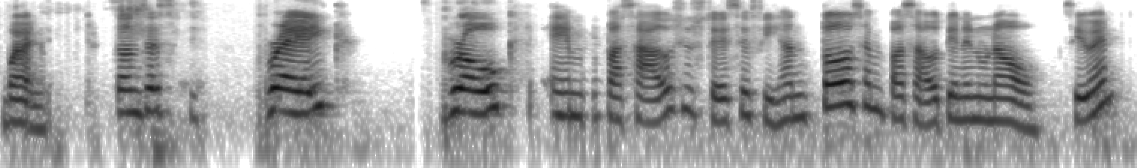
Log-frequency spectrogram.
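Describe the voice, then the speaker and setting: A woman teaching an English class, patiently repeating verb forms slowly. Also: mid-range voice, animated, fairly bright tone, muffled recording.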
